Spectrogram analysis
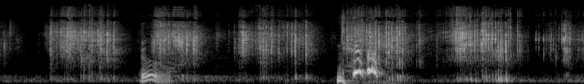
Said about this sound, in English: Those are her leggings? They're like latex. Like leggings, and so they sound like a balloon when she walks.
